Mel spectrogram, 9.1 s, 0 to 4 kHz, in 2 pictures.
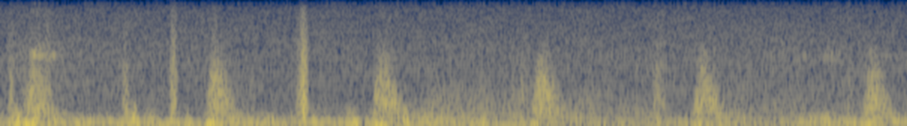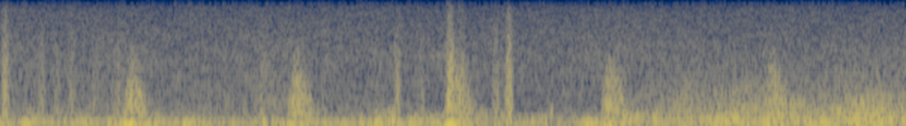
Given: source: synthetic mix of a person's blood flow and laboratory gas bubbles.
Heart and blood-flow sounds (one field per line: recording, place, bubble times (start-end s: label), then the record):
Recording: Doppler ultrasound of blood flow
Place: subclavian vein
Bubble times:
no bubbles
From the record:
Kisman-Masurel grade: 000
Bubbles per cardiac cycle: 0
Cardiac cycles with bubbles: 0%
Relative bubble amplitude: no bubbles discernible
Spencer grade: 0 (complete lack of bubble signals)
